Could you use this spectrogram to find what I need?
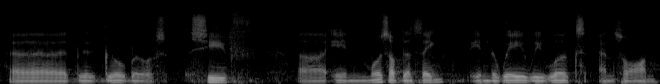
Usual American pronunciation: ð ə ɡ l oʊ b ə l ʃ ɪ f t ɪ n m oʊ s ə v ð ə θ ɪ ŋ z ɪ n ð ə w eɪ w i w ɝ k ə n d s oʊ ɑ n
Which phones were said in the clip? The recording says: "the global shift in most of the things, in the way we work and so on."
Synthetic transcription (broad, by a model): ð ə ɡ l oʊ b ə l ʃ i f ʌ ɪ n m oʊ s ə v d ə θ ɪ ŋ ɪ n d ə w eɪ w i w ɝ k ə n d s oʊ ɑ n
